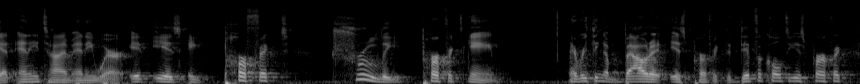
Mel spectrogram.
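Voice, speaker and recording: A man co-hosting a podcast, talking casually and emphatically, repeating words to drive opinions home. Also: mid-range voice. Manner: emphatic, repetitive for effect. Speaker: podcast co-host. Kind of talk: casual opinionated chat about games.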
